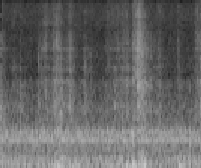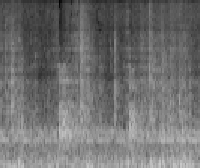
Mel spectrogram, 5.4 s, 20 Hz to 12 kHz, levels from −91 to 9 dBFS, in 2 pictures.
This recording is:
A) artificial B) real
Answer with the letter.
A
